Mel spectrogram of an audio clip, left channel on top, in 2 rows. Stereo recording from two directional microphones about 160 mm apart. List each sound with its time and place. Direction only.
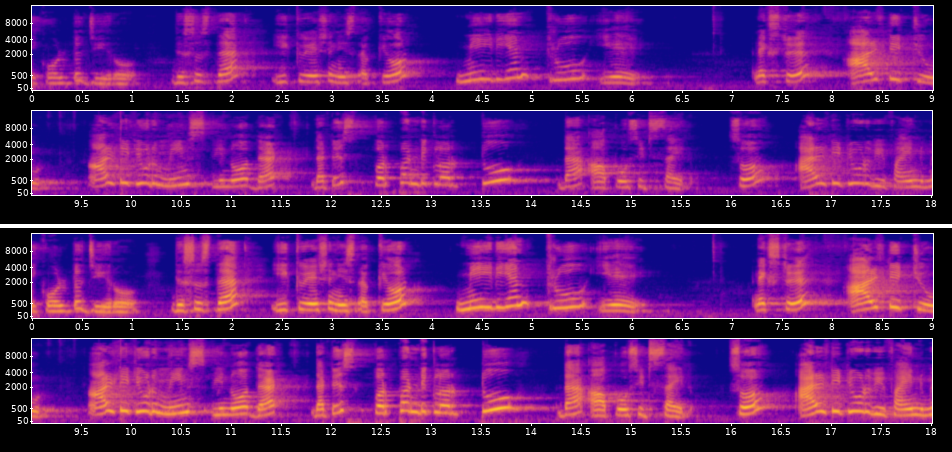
0.0 s a woman's voice: 35° right (ahead or behind)
7.2 s a woman's voice: 25° right (ahead or behind)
